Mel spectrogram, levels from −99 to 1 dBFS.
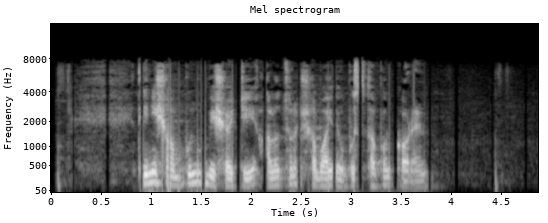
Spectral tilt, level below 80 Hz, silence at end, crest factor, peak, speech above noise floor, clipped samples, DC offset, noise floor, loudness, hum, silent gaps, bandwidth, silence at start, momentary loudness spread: -4.5 dB/octave; -50 dBFS; 1.15 s; 18 dB; -2 dBFS; 33 dB; under 0.1%; under 0.1%; -50 dBFS; -17 LUFS; none; none; 8 kHz; 0.9 s; 9 LU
